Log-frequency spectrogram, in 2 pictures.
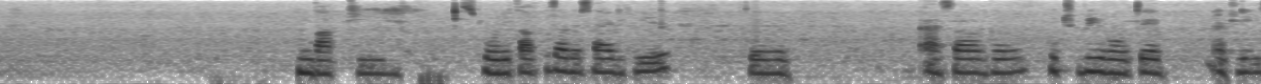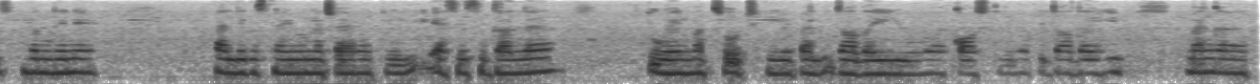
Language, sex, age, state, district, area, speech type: Dogri, female, 18-30, Jammu and Kashmir, Jammu, urban, spontaneous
